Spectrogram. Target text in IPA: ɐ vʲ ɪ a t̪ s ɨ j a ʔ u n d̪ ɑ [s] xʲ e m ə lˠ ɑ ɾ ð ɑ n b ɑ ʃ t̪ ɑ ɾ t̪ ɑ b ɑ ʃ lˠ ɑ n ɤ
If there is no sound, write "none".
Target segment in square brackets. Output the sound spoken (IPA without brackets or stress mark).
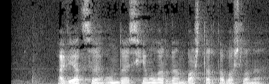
s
